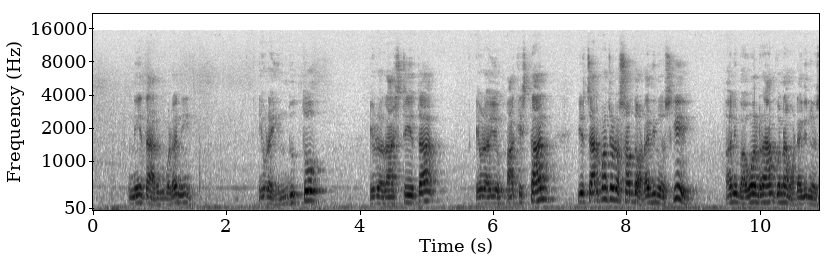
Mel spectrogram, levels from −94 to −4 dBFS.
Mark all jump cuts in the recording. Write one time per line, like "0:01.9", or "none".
none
